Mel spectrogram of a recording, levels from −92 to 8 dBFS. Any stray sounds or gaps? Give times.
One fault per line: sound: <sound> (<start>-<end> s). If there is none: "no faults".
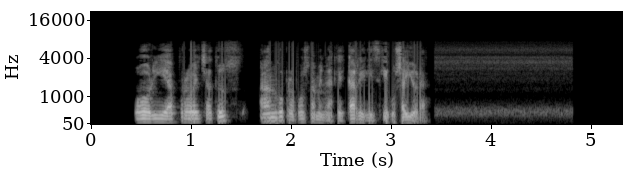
no faults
